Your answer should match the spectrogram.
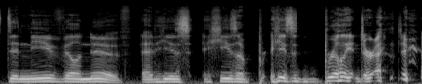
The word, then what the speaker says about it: Denis Villeneuve: We're talking about Denis Villeneuve. Can you pronounce his last name? – It's Denis Villeneuve. – Yeah, which Denis is Villeneuve. Not even close to how it's spelled.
